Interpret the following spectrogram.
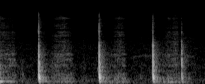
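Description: A coin scratching the latex coating off a paper scratch-off lottery ticket on a tabletop. It gives four sharp clicks, each with a brief rasp, spread evenly over the two seconds.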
